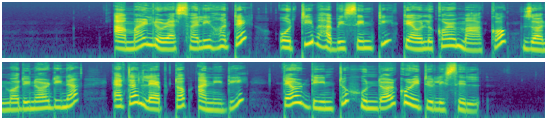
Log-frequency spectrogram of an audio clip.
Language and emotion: Assamese, happy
